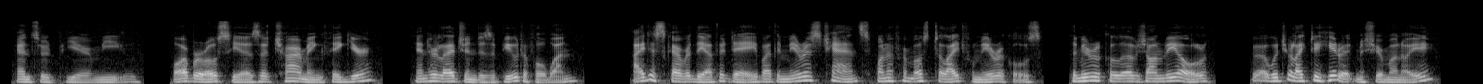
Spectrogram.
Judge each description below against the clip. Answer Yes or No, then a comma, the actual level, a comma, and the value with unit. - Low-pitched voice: Yes, low, 130 Hz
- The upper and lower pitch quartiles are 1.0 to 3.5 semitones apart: No, average, 5.0 semitones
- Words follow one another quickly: No, average, 175 wpm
